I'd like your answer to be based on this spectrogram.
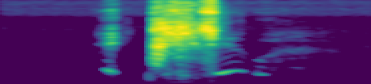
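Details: Adult inducing sneezes on purpose: a quick inward catch of breath, then one sharp, hissing sneeze and a brief exhale after it; a normal induced sneeze.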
